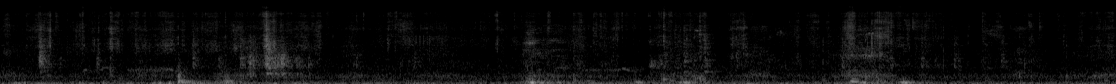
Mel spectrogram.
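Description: A face brick buttered with wet mortar being pushed and worked into a gap in a brick wall: irregular soft scrapes, squelches and knocks of brick against brick and mortar under gloved hands.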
